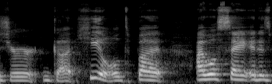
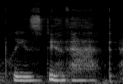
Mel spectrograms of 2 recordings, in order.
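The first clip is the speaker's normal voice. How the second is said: laughing whisper; 7 dB quieter, slower than usual. Real, not acted. Laughing request after sign-off.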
